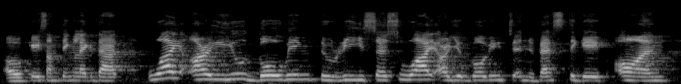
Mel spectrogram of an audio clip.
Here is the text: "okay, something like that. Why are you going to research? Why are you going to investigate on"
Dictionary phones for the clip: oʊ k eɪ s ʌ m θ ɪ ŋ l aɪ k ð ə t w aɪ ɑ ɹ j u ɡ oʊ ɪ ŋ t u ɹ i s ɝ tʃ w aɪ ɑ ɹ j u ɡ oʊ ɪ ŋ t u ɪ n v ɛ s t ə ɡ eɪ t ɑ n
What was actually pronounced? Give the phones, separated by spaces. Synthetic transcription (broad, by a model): oʊ k eɪ s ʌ m t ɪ ŋ l aɪ k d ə t w aɪ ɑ ɹ j u ɡ oʊ ɪ ŋ t u ɹ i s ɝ s w aɪ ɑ ɹ j u ɡ oʊ ɪ ŋ t u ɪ n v ɛ s t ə ɡ eɪ t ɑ n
